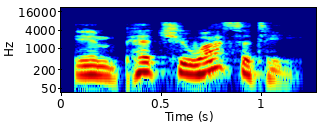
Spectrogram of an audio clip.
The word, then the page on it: impetuosity: British English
